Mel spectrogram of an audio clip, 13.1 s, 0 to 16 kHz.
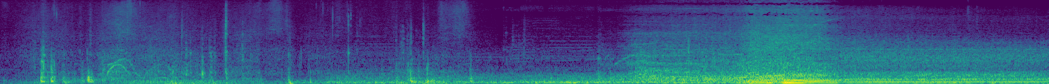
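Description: A hybrid car with a 2-litre four-cylinder petrol engine and an electric motor drives off: a few clicks and knocks come first, then a rumbling road and engine noise that builds to a peak before settling, with no talking.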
